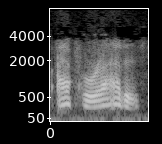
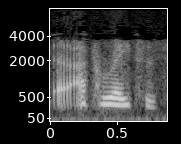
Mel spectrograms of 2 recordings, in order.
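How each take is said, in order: First: Apparatus with an open "a" in the third syllable; alternative pronunciation. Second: Apparatus with a long "ay" in the third syllable; first pronunciation. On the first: Caller correcting to their term, apparatus said as "appa-RAT-us". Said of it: "as they call it". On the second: Caller describing forensic kit, apparatus said as "appa-RAY-tus". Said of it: "or apparatus, as they call it". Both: Shown as a demonstration.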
